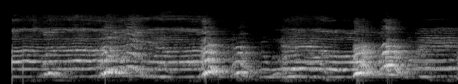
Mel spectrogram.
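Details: Weimaraner dog singing along, drawn-out wavering howls rising and falling in several long phrases over a steady sustained musical note with rich overtones playing throughout.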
